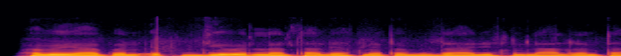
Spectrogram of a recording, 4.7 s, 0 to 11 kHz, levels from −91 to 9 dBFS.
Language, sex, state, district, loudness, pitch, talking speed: Hindi, male, Odisha, Malkangiri, -15 LUFS, 125 Hz, 180 wpm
